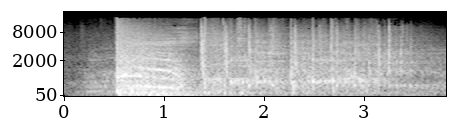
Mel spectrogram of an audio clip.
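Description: A fist slams down on a shelf with one loud, sharp bang and a ringing metallic tone that fades, followed by a scatter of quieter clattering knocks and rattles.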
